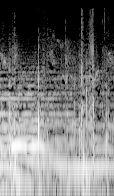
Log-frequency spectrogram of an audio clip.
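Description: A horse neighs loudly up close, a wavering whinny, while a few hoof clops and shuffles sound beneath and after it.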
